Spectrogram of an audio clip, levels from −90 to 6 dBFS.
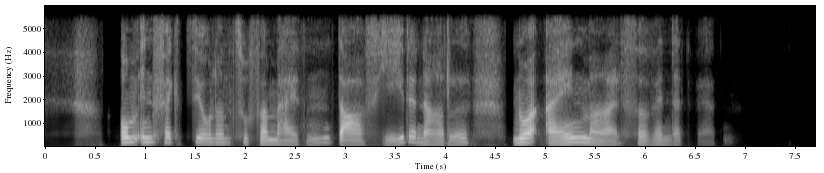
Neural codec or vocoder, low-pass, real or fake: codec, 24 kHz, 0.9 kbps, DualCodec; 5.4 kHz; fake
